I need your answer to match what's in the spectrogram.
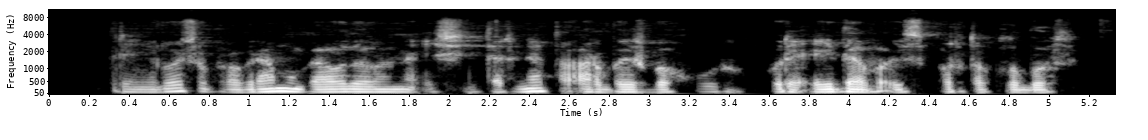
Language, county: Lithuanian, Kaunas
